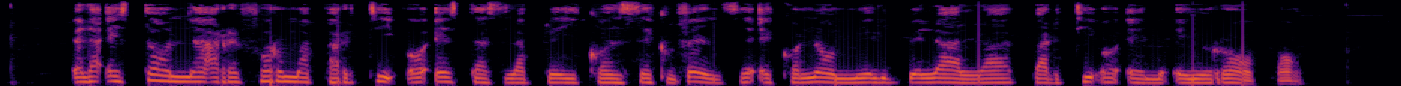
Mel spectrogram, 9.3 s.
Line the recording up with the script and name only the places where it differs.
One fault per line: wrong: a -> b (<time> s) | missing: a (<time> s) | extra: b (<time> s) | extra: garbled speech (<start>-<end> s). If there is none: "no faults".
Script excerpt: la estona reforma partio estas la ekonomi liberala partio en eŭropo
extra: plej konsekvence (3.6 s)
